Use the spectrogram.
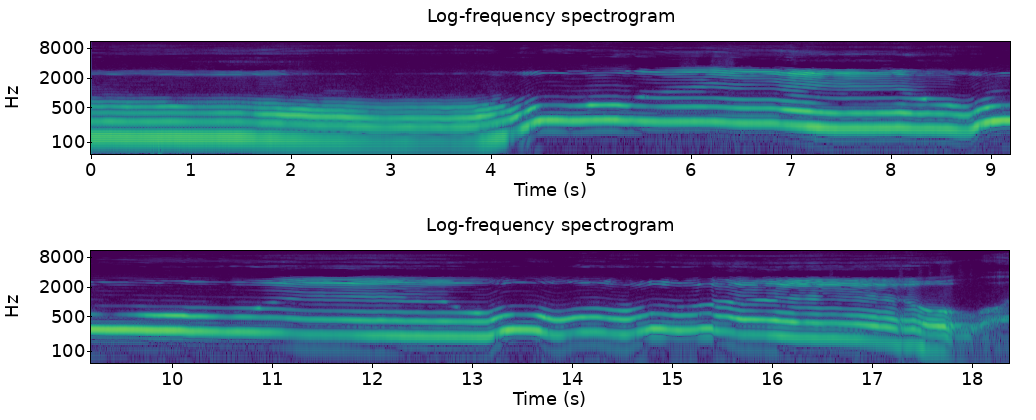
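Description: A human voice imitates a whale call for a joke, giving one long, moaning, wavering drone that slides up and down in pitch, sustained and loud with no other sound.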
